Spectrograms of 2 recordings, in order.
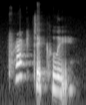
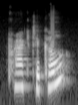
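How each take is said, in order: First: "practically" as prak-tik-ly, no A; a dropped. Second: "Practical" with the A spoken, prak-ti-kal; a sounded. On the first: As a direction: drop the A in "practically". ("practically" sin la A) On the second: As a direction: keep the A in "Practical". ("Practical" con la A) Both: Shown as a demonstration. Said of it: "letras inertes".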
